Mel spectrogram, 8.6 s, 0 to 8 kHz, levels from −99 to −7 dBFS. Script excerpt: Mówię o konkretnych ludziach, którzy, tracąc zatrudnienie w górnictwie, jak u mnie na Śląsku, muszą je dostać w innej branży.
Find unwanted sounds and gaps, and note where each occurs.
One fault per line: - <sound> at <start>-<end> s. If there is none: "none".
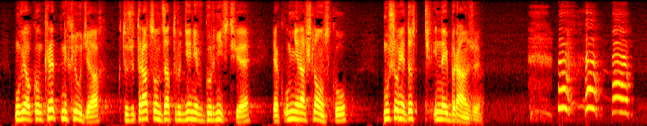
- dropout at 5.5-5.7 s
- laugh at 7.0-8.5 s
